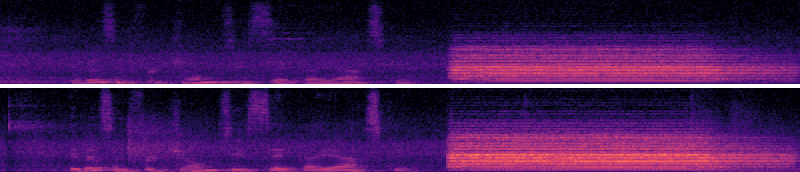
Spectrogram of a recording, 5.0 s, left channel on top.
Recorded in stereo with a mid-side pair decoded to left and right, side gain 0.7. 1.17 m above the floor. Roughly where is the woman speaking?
Ahead right.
